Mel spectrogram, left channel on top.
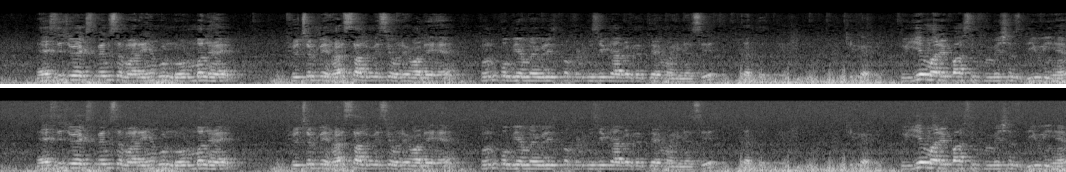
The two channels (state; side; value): noise; right; hiss, 17 dB below the sound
